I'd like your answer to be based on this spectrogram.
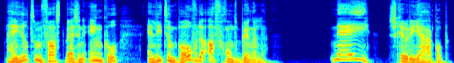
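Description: A man reading a novel aloud in a steady, even storytelling voice. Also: mid-range voice, normal speed, breathy edge, no echo, clean studio sound. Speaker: audiobook narrator. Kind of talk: scripted narration.

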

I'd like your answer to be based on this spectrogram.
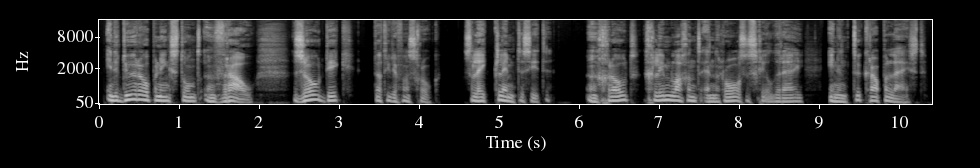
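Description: A man reading a children's novel aloud as narrator, in a steady storytelling manner. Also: mid-range voice, no echo, clean studio sound. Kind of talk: scripted audiobook narration.

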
